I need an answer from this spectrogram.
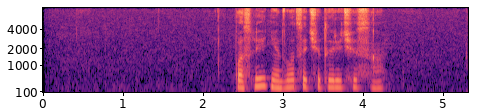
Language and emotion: Russian, neutral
